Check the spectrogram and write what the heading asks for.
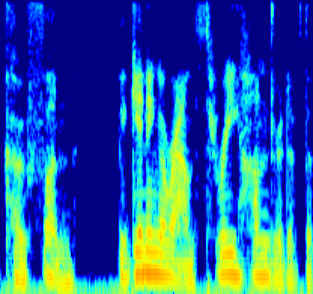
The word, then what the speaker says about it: Kofun: The Kofun period, pronounced Kofun, beginning around 300 of the common era, takes its name from the massive burial mounds constructed for deceased rulers.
